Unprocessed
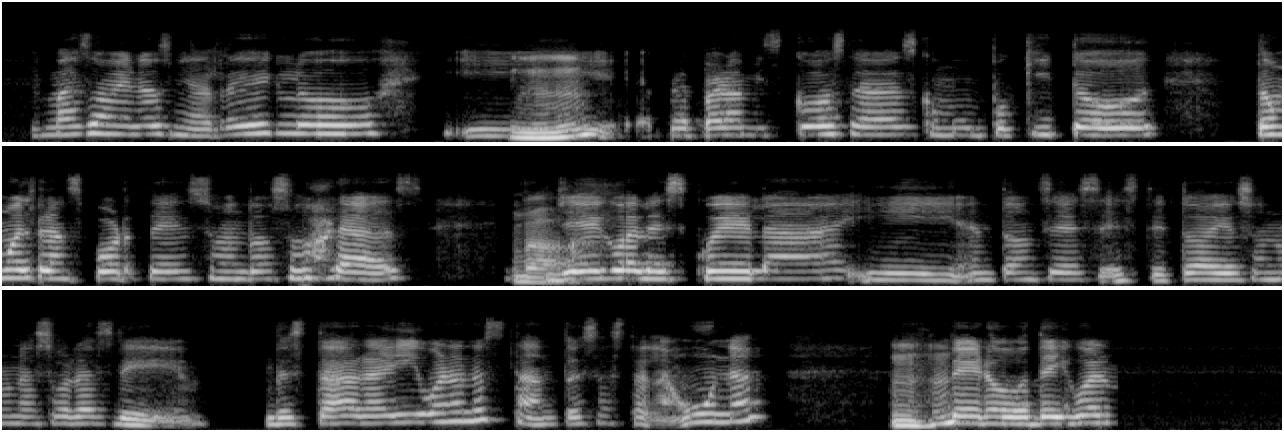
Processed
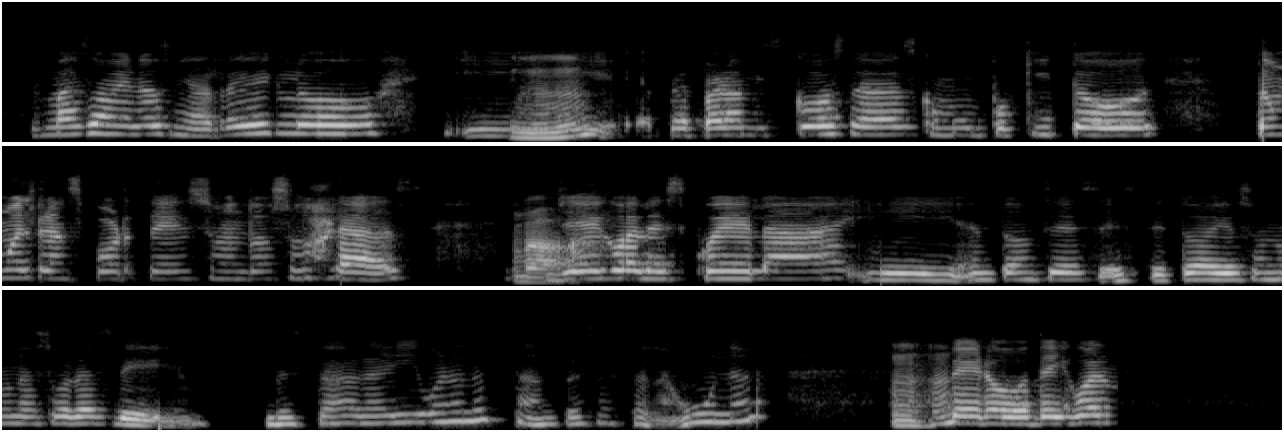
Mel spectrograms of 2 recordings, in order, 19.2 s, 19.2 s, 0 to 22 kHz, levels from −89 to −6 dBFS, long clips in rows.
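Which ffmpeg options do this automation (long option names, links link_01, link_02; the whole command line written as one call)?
ffmpeg -i in.wav -af "asetnsamples=nb_out_samples=441:pad=0,asendcmd='6.3 bandpass f 2800;8.09 bandpass f 1100;10.79 bandpass f 420;13.58 bandpass f 140;16.57 bandpass f 800',bandpass=frequency=750:width_type=q:width=1.3:csg=0" out.wav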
